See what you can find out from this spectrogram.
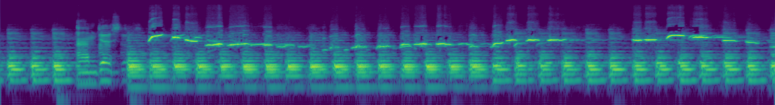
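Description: Someone whistles a sustained, wavering melody, the clear tone gliding between pitches over a steady rhythmic musical backing that pulses throughout.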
